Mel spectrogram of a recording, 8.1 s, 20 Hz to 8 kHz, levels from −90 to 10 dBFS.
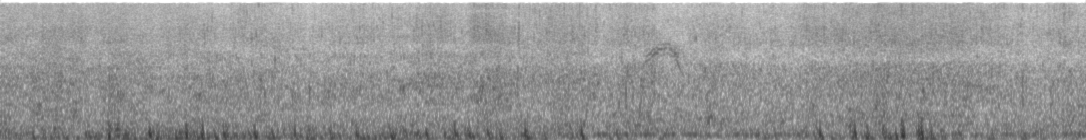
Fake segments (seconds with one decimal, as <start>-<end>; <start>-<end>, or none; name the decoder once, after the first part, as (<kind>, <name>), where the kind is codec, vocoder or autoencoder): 0.0-1.5 (codec, SNAC)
